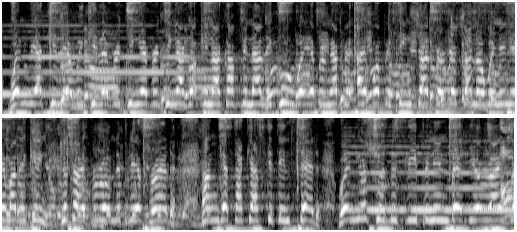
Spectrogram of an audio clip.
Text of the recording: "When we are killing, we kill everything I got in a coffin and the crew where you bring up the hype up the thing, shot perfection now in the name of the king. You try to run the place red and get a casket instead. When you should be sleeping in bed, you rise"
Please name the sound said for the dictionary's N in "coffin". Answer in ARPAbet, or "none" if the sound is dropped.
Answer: N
